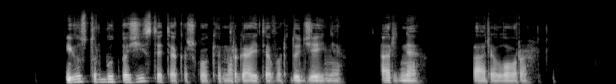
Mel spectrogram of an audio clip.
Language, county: Lithuanian, Vilnius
